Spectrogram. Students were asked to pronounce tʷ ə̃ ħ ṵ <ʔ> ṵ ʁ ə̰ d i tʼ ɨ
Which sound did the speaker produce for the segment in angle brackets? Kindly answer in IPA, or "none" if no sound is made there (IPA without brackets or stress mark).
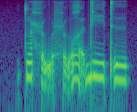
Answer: ħ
